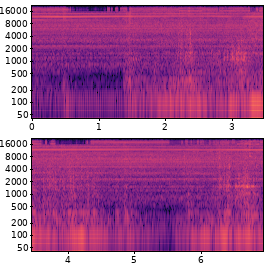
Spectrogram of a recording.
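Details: OneFinity Foreman CNC table: low uneven rumble that swells and fades only when X and YB axes move together cutting arcs, not on single-axis moves; owner unsure whether normal or failing.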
